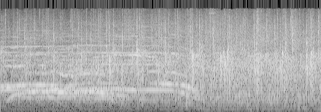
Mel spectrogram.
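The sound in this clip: Audience applause for a comedian being welcomed onstage at a stand-up show: steady, loud clapping throughout, with some cheering voices rising above it early on.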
